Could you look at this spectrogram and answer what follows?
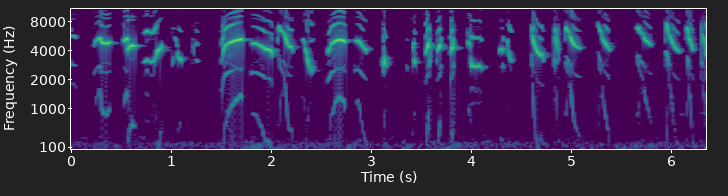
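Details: White-eye singing vigorously as if seeking a rival: a rapid series of high, thin, sharply slurred chirps and twitters, some grouped in quick clusters, continuing steadily throughout.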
